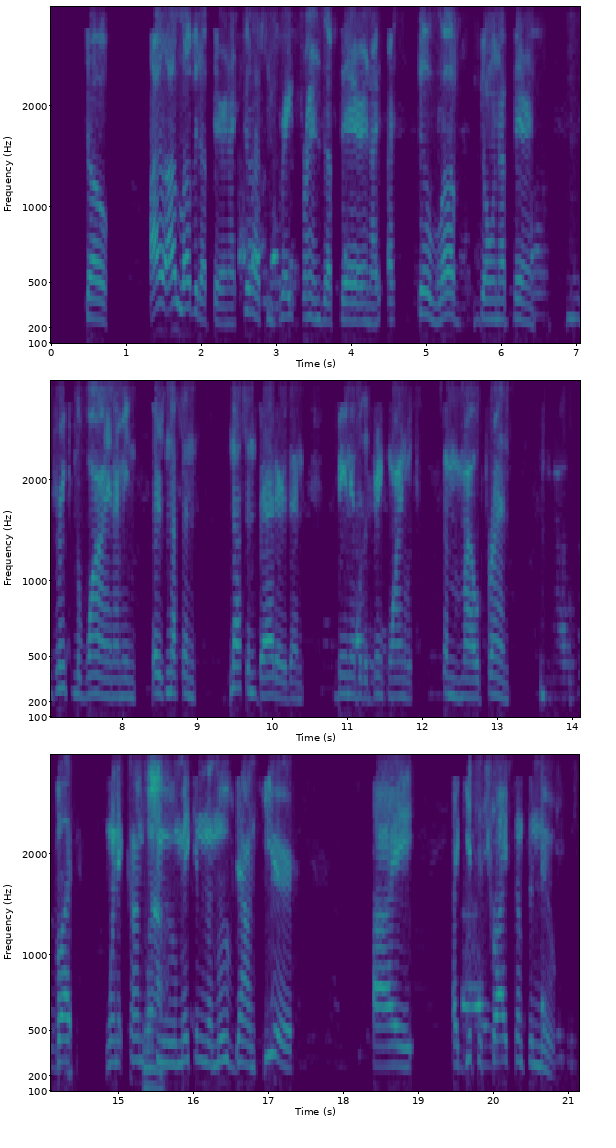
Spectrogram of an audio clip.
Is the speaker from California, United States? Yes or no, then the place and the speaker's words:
yes; California, United States; So I was born in the Bay Area, and I was raised up there.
